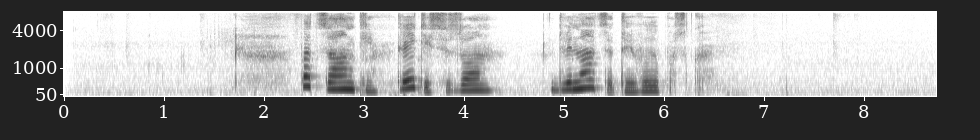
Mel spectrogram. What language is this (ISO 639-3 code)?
rus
